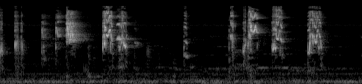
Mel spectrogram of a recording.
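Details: Two Fischer's lovebirds, Parblue Violet and Parblue Turquoise colour forms, chirping in the morning: harsh, broadband squeaky chirps in two loose bursts, with a faint steady low hum beneath.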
